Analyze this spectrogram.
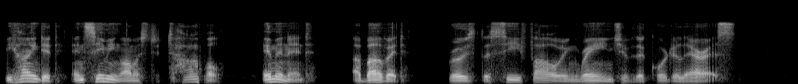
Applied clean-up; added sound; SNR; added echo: none; none; none; none.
